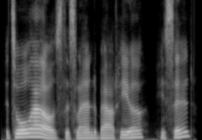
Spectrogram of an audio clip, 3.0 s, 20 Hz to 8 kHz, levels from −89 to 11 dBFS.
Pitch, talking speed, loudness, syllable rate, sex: 180 Hz, 180 wpm, -17 LUFS, 4.0 syllables/s, female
